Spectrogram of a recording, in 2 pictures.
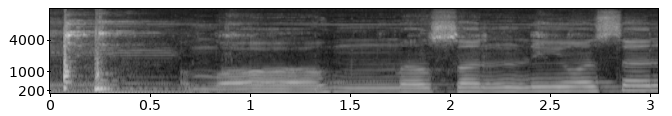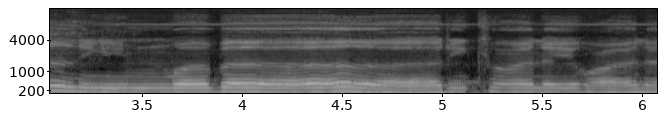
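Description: A man's solo Arabic chant over a microphone, sung in long, wavering melodic phrases with brief breaths between them. The last frame-drum (rebana) strikes of the sholawat group sound right at the start, then the voice goes on alone.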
